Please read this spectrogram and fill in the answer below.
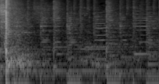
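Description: Background music, with one sharp smack just after the start: a gloved punch landing on a trainer's focus mitt.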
